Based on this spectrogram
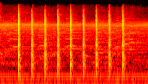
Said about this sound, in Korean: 사태살의 질긴 힘줄을 죽이려는 듯 칼질 소리에 힘이 들어간다.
